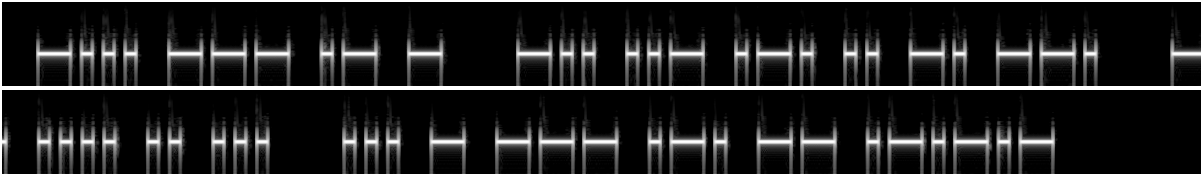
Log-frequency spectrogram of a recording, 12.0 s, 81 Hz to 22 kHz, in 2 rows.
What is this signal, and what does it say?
Morse code, heard as a keyed tone, about 22 wpm, 700 Hz. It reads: BOAT DURING THIS STORM.
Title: Sentences from Top 1500 Words 22wpm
